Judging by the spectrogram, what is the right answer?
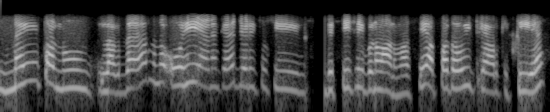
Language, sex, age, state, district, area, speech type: Punjabi, female, 30-45, Punjab, Fazilka, rural, conversation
